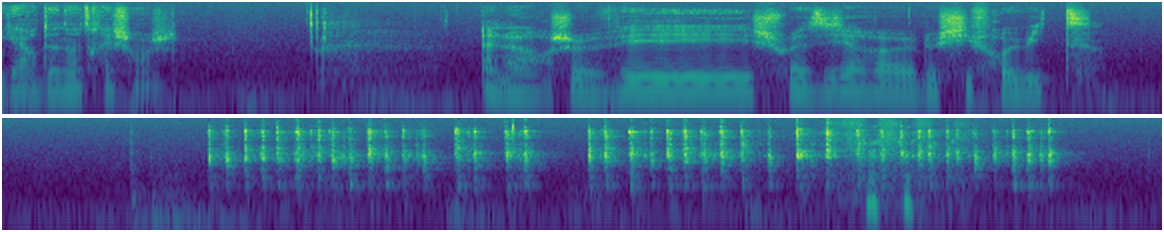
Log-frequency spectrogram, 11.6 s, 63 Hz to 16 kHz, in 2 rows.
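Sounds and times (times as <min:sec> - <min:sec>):
speech: 0:00.0 - 0:01.1, 0:02.4 - 0:05.6, 0:10.1 - 0:10.5
rapid clicking of keys on a computer keyboard: 0:06.8 - 0:11.2.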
